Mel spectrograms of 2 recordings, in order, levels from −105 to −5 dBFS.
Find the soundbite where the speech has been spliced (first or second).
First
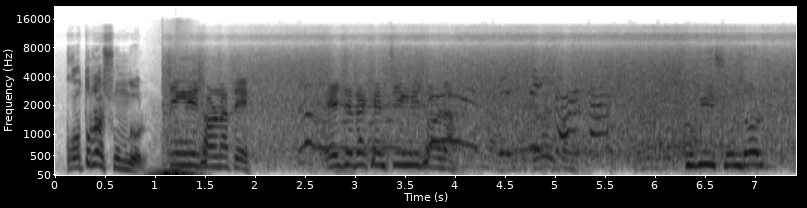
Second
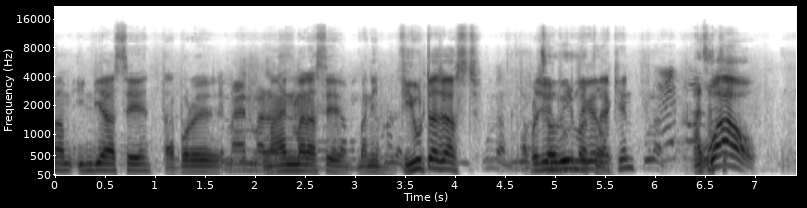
first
